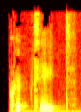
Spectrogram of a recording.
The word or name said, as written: cryptate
